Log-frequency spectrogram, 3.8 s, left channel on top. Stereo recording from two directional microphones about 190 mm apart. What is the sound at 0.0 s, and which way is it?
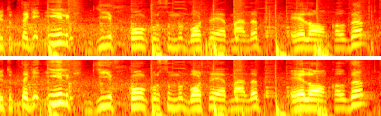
Speech, 50° right (ahead or behind).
